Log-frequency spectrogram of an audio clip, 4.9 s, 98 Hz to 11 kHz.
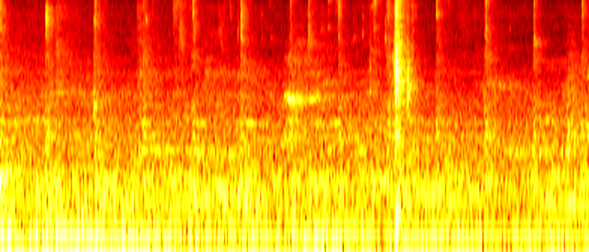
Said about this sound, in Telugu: శుభ్రంగా 2 సార్లు 3 సార్లు కడుక్కోవాలండి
